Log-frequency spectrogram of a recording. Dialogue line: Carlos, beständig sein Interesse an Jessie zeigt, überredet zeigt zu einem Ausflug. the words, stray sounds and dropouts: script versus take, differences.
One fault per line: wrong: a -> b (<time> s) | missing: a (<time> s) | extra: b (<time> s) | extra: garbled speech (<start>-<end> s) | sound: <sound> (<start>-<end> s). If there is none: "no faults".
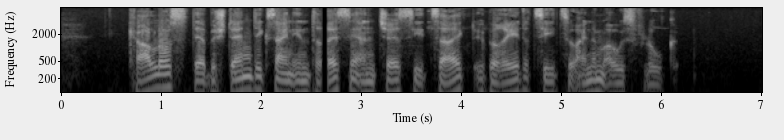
extra: der (1.3 s)
sound: dropout (2.6-2.7 s)
wrong: zeigt -> sie (4.8 s)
